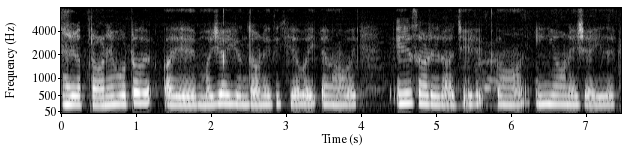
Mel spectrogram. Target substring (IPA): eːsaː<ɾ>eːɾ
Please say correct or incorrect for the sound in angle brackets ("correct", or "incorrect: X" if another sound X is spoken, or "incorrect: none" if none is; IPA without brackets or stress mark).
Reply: incorrect: ɽ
